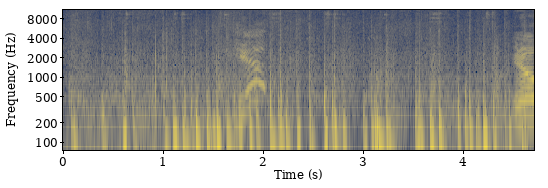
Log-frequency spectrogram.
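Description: A second horse's hooves thud close by, growing louder.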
